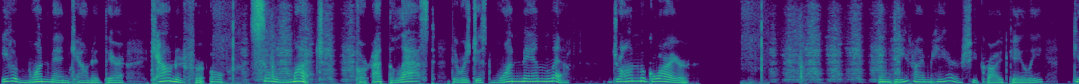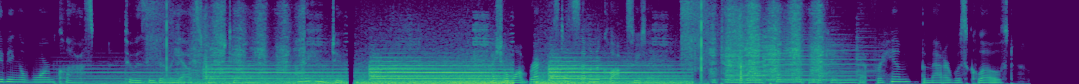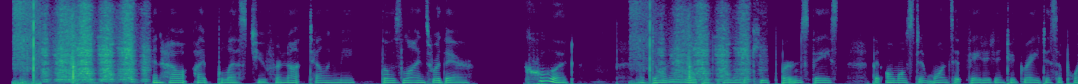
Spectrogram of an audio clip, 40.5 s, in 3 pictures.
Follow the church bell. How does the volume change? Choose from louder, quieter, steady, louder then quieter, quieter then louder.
louder then quieter.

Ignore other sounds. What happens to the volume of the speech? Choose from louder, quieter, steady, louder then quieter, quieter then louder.
quieter.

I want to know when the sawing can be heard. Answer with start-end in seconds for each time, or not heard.
2.6-4.5, 9.2-11.2, 15.3-17.3, 21.9-23.9, 27.1-28.9, 34.8-36.5.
